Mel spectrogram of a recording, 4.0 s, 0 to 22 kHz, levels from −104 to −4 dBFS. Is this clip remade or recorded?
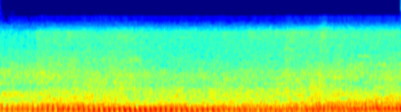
recorded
